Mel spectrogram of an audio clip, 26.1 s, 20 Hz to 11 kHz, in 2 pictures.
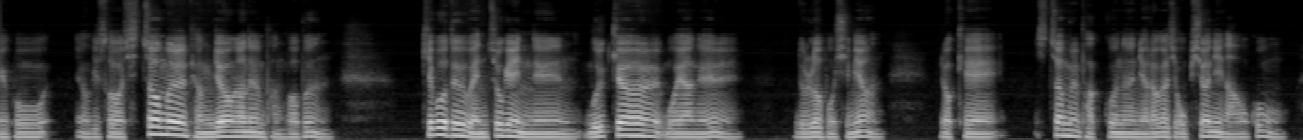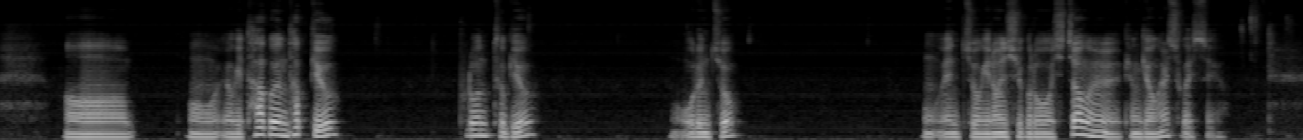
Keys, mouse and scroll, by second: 16.8 click, 18.6 click.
